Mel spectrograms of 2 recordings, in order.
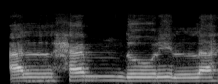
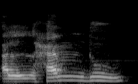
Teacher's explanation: Nah, meskipun dalam segi makna tidak berubah, tapi kurang tepat dalam segi kaidah kan gitu kan. Nah, dhammah ya mencucu ya. Jangan sampai jadi o.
